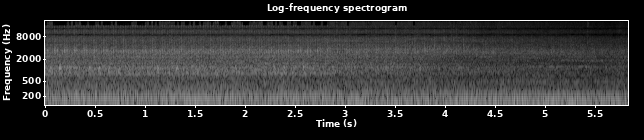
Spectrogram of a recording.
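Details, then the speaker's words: Classic Mini engine running after revival from nearly two years of storage; it started quickly once the fuel pump and tank were refitted. Even, steady note with a regular beat that slowly settles lower, no misfire or rattle: normal running. "sounds okay too actually started really quickly after putting it back together"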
